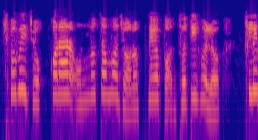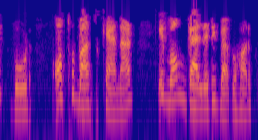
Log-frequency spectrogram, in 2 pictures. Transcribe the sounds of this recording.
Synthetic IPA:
t͡ɕʰobid͡ʑoɡ̚kɔɾaɾo̰nːot̪ɔmod͡ʑɔnopɾiopɔd̪ʱːot̪iɦoloklip̚boɾɖ | ɔ̰t̪ʰobaskɛnaɽ | eboŋɡɛleɾibɛboɦaɾk

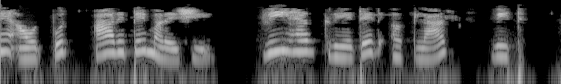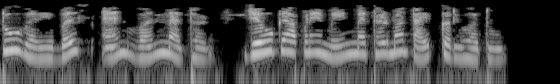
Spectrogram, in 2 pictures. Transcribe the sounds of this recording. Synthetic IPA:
eʔawʈ̚puʈ̪̚ | aɾit̪eməɭeʃʰe | ʋiɦɛʋkɾieʈeɖəklas | ʋid̪ʱ | ʈuʋɛɾiəbəlsɛ̃ɳɖʋənmɛt̪ʰəɽd͡ʒeʋũkeapəɳ̃emenmɛt̪ʰəɽmãt̪aip̚kəɾjũɦət̪ũ

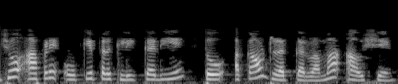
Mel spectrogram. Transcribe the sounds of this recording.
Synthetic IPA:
d͡ʒoʔapɽ̃eʔokepəɾklikːəɾijet̪oəkaũɳʈɾəd̪̚kəɾʋamãʔaʋʃe

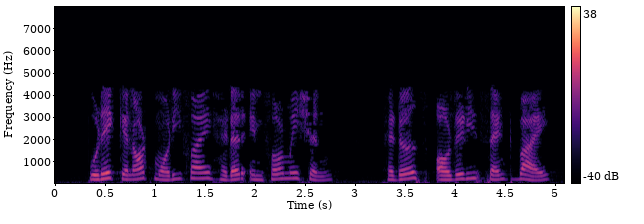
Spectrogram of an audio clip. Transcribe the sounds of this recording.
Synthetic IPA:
pʊɽ̤ekɛnɔːʈmɔːɖifaɪɦɛɖəɾɪ̃nfɔːɾmeːʃə̃n | hɛɖəɾsɔːlɾeɖisẽɳʈbaɪ

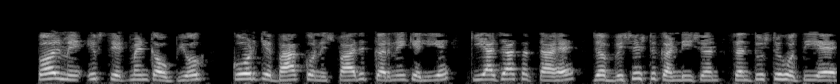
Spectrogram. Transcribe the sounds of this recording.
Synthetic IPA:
pəːlmẽʔɪfsʈeːʈmɛ̃ːɳʈ̚kaʊpjoːɡ | koːɖkebʱaːɡ̚konɪʃpaːd̪ɪt̪̚kɐɾnekelie | kijad͡ʒaːsɐk̚t̪aɦɛd͡ʒɐbʋɪʃɪʃʈkɐ̃ɳɖiːʃənsɐ̃nt̪ʊʃʈɦoːt̪iɦɛː

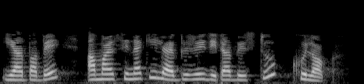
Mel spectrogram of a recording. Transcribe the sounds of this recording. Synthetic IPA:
ijaɹbabɛ | amaɹsinakilajbɹaɹidetabestʊkʰulɔk̚

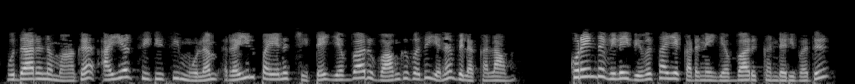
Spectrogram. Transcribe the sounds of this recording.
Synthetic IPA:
ʊðaːɾɐɳɐmaːɣɐʔɐjɐɾsiːʈisimuːlɐmɾɐjɪlpɐjɐnɐt͡ʃːɪʈːɐɪɛʋːaːɾɯʋaːŋɡɯʋɐðɯɛnɐʋɪlɐkːɐlaːm | kʊrɐɪnd̪ɐʋɪlɐɪʋɪʋɐsaːjɐkːɐɽɐnɐɪɛʋːaːɾɯkɐɳɖɐɾɪʋɐðɯ

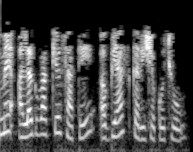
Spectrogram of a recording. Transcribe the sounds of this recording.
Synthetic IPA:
mɛ̃ʔələɡʋakjosat̪ʰeəbʱjaskəɾiʃəkot͡ʃʰõ

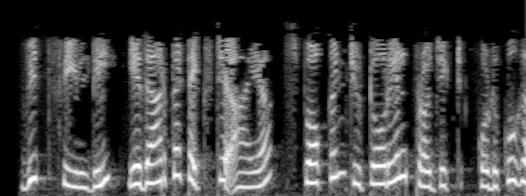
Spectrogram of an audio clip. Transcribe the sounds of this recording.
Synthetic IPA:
ʋid̪fiːlɖiljed̪aːrt̪ʰɐʈekstɨʔaːjɐspoːkːɐntuʈːoːɾijɐlproːd͡ʑek̚ʈɨ̥ko̞ɽukːuɣɐ

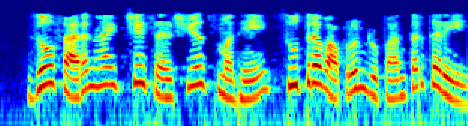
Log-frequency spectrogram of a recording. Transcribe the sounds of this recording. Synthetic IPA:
d͡zofæɾənɦajʈ̚t͡ɕeselɕijəsməd̪ʱːjesuːt̪ɾəʋapɾuːnɾupant̪əɾkəɾeːl

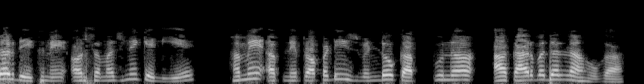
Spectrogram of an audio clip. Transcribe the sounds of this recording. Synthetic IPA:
əɾd̪eːkʰneʔɔːɾsɐməd͡ʒʱnekelie | hɐmẽʔɐpnepɾɔːpəɾʈizʋɪ̃ɳɖõkapʊn | aːkaːɾbɐd̪əlnaɦoːɡa̰ː

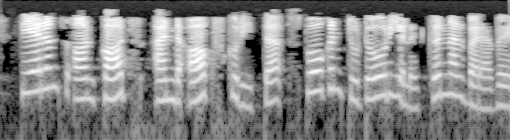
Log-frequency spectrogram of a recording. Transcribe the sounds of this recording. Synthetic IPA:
t̪eːɾɐmsaːnkaːʈsɐɳɖaːkskʊrɪt̪ːɐspoːkɐnt̪ʊʈoːɾɪjɐlɯkːɯnɐlbɐɾɐʋɯ

